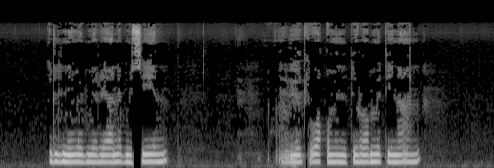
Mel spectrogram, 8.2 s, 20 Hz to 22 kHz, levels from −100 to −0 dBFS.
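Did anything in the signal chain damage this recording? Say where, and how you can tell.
Yes. Codec damage runs throughout the speech clip and is plainly audible, likely from MP3 compression at a bitrate that fits about 32 kbps. Nothing survives above 12.5 kHz, where the bit-starved encoder cut the treble, and it discarded weak frequency lines frame by frame.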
